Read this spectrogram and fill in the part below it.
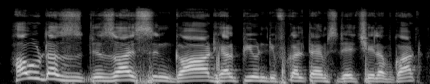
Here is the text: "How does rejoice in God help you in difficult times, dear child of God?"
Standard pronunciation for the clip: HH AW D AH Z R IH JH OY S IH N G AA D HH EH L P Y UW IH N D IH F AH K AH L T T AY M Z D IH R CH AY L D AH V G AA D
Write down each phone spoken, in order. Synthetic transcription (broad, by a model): HH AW D AH Z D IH Z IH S IH N G AA D HH EH L P Y UW IH N D IH F AH K AH L T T AY M S D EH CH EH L AH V G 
